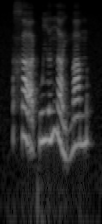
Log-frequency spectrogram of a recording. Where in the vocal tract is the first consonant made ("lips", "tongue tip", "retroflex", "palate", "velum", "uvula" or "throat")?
velum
